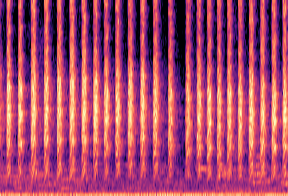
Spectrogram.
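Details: Clear mbeset-style song of a little spiderhunter for training contest birds: crisp, high, repeated chips nearly three per second, a short gap in the middle, then the run continues over soft low hum.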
